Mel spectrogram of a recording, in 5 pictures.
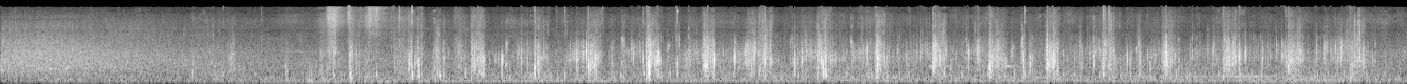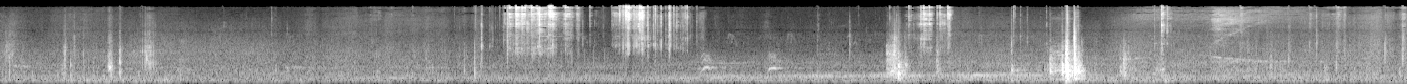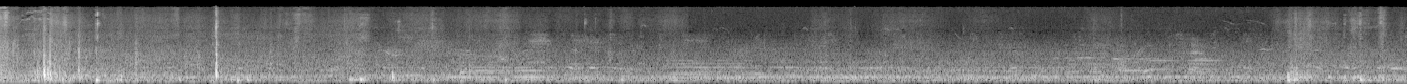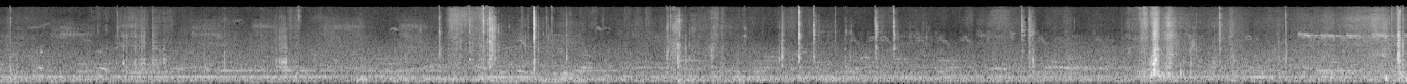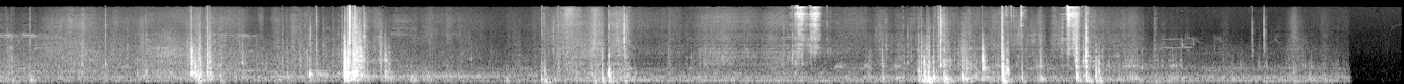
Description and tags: Walking along a gravel path on the sea-shore to my car and packing up, there was a house near by, as I turned the mic sideways to fit in the back of the car I could suddenly hear someone inside the house playing the piano, just audible, I paused and listened, then put the gear in the boot while it was running.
